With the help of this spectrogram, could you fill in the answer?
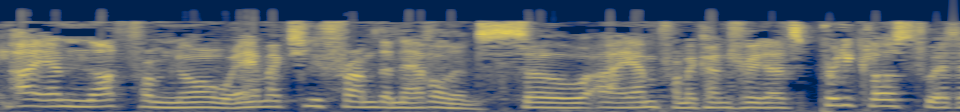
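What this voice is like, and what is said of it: Slight foreign accent. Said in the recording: “you have a little bit of an accent”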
